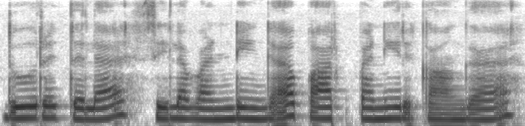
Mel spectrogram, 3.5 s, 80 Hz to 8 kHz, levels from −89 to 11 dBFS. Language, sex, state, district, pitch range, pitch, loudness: Tamil, female, Tamil Nadu, Nilgiris, 195-220 Hz, 210 Hz, -16 LUFS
